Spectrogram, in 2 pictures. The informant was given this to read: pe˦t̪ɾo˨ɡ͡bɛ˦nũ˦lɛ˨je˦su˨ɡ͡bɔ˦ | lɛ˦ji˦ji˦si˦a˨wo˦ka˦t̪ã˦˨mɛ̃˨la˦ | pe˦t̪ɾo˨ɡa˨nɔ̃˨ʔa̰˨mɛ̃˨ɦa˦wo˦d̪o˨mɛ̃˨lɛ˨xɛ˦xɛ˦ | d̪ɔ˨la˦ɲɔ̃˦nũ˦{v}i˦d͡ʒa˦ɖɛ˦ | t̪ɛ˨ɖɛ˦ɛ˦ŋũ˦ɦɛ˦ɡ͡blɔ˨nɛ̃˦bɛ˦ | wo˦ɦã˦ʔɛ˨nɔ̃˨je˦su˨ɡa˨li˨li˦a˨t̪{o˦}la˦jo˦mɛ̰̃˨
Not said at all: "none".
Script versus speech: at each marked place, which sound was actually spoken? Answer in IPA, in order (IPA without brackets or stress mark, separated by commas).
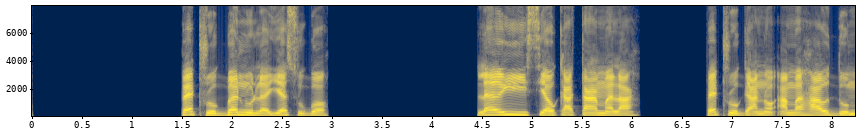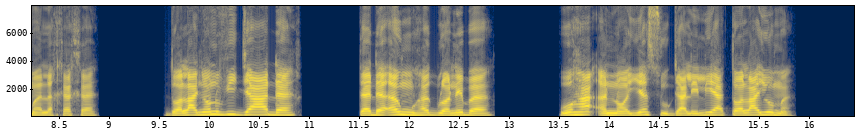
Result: v, ɔ˦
